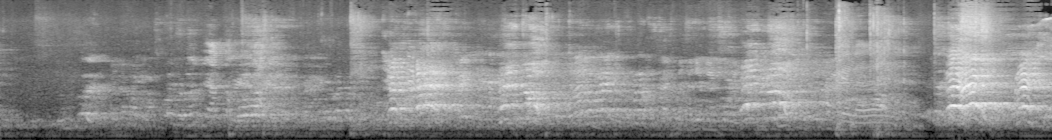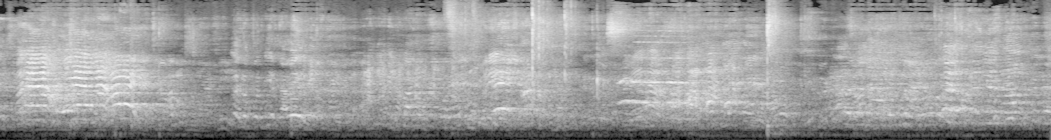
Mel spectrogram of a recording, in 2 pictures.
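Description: Men shout and call out to each other, heard from nearby.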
